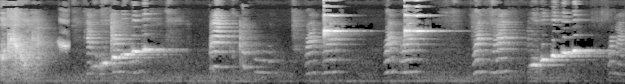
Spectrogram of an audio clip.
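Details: A playful argument among three parrots, one mischievously interrupting: a noisy opening burst, then a series of nasal, harmonic squawks and scolding notes, some rising at the end, spaced irregularly.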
